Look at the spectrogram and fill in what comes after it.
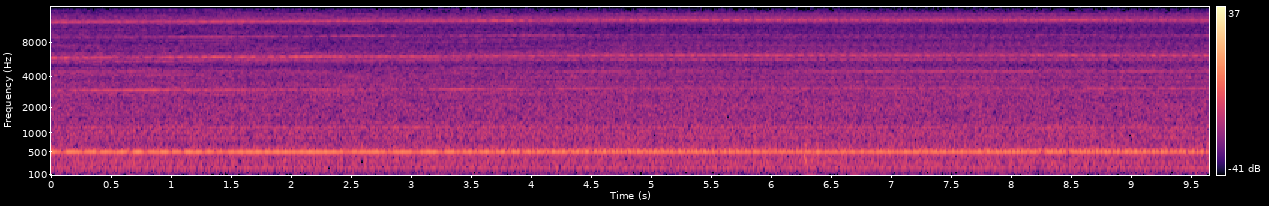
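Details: Candy GVS169D3/1-80 Grand O Vita 9kg washer, after motor-controller triac replacement fixing error E09: steady high motor whine over smooth drum rush at top speed, no knocks or rattles; normal spin.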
